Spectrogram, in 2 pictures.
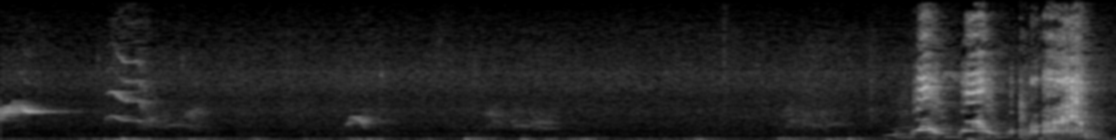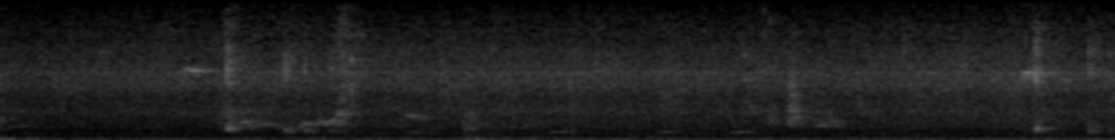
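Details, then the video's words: Vietnamese hill myna imitating human speech, giving short chirpy syllables, then a loud harsh rasping burst lasting about a second, followed by quieter scattered squeaks. A person talks nearby. "Chim nhồng nói tiếng người cực đỉnh"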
